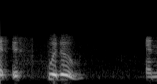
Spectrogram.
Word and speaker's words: squidoo: you say it is squidoo and that's how it is it's squidoo and I'll spell it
